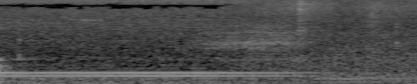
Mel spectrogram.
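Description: Faint steady tones: two held together for about a second and a half, then a single lower one, over a low hum.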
